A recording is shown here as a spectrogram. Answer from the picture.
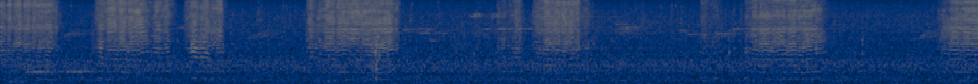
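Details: A bee working poppy flowers while pollinating them, heard as intermittent bursts of bright, wavering buzzing that rise and fade every second or so over a steady background hiss.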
